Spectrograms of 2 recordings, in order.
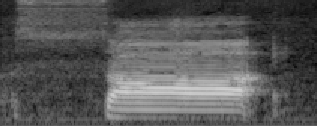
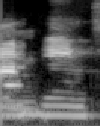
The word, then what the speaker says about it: Samhain: It's called Saw-an is how you pronounce it. Saw-an. – Pronounce it. But it's spelled S-A-M. It, yeah. S-A-M-H-A-N. But it's pronounced Saw-an or something. Whatever. Saw- pronounce it however you need to. – Pronounce it however you need. – I thought it was Samhain too. And then later when I was looking, it showed the pronunciation. And I was like, oh, that looks nothing like the word.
